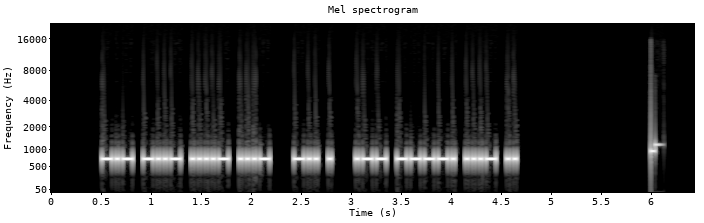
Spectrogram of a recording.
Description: Morse code, heard as a keyed tone, about 34 wpm, 700 Hz. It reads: KX4V DE W9VI
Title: USA Callsign DE Callsign - 4 Characters - 35wpm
